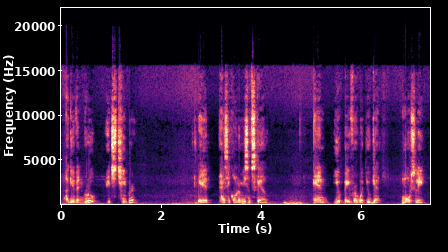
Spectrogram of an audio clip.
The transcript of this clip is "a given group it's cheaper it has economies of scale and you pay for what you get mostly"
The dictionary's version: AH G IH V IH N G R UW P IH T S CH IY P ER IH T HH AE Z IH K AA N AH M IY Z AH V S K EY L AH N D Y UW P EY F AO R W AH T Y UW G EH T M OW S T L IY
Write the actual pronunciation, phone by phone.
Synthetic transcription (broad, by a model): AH G IH V IH N G R UW P IH T S CH IY P ER IH T HH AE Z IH K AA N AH M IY S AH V S K EY L AH N D Y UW P EY F AO R W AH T Y UW G EH T M OW S T L IY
